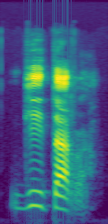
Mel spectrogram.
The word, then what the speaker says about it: guitarra: Para pronunciar guitarra necesitamos añadir una U en el medio, en el centro, y esa U no la vamos a pronunciar, porque no decimos guitarra.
